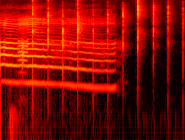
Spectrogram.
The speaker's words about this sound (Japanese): 一人しかいないから一人で拍手してる。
